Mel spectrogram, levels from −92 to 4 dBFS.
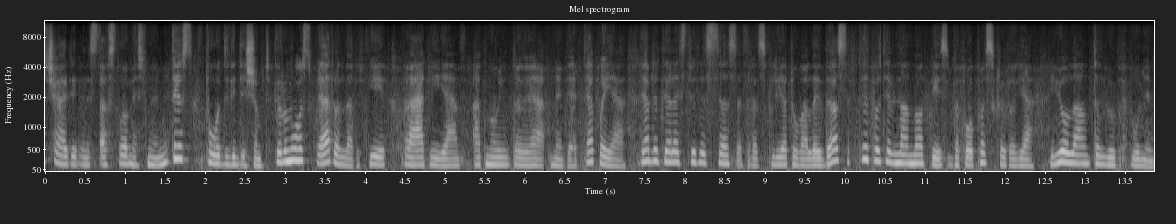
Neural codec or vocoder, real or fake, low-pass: codec, 16 kHz in and 24 kHz out, 0.6 kbps, FocalCodec, streaming, 2048 codes; fake; 10.8 kHz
